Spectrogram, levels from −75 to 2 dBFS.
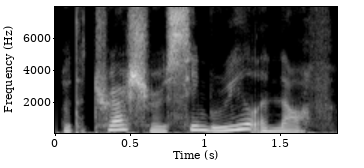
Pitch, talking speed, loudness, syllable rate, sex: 215 Hz, 190 wpm, -16 LUFS, 5.7 syllables/s, female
